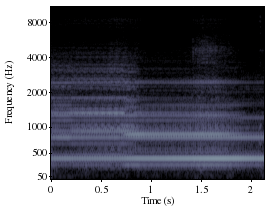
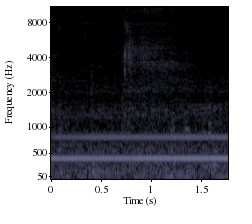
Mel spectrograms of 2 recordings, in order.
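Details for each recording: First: Mid-1950s Crosley JT3 All-American Five radio after replacing the faulty couplet with discrete components, signal generator on the variable capacitor: clean steady tone of about 400 Hz, loud and strong with no hum or crackle; normal output. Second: Mid-1950s Crosley JT3 All-American Five tube radio, modulated IF signal injected at the variable capacitor with a couplet cap bypassed: only a faint thin test tone; weak audio from an open plate resistor in the couplet.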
